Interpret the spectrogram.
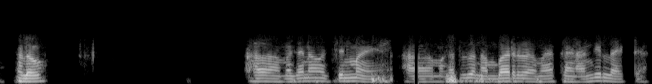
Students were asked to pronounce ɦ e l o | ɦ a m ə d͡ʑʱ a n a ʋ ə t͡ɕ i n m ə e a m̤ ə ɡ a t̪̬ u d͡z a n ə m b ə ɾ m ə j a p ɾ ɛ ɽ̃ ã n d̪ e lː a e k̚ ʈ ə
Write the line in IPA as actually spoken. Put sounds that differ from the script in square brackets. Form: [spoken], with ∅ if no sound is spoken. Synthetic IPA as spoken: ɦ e l o | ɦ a m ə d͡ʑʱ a n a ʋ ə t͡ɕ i n m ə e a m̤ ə ɡ a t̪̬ u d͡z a n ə m b ə ɾ m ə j a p ɾ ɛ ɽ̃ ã n d̪ [i] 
